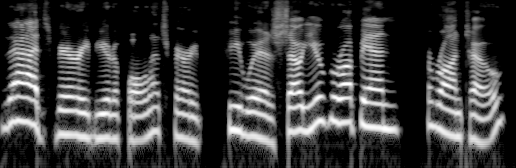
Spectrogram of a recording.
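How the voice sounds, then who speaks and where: A man's voice: fairly high pitch, lively intonation, takes it slowly, smooth, dry recording. A man hosting an informal interview, jokey and rambling, with a habit of repeating himself. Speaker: show host interviewing a guest.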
